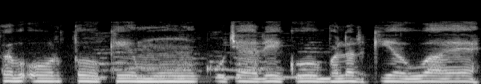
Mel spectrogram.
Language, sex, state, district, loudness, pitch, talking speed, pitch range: Hindi, female, Uttar Pradesh, Shamli, -13 LUFS, 135 Hz, 135 wpm, 130-140 Hz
